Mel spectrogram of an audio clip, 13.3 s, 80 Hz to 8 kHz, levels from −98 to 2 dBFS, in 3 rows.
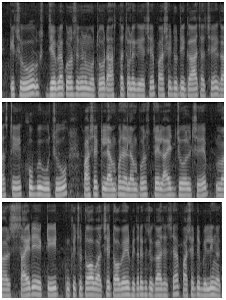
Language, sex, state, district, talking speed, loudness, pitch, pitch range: Bengali, male, West Bengal, North 24 Parganas, 170 wpm, -33 LUFS, 150 Hz, 145-155 Hz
